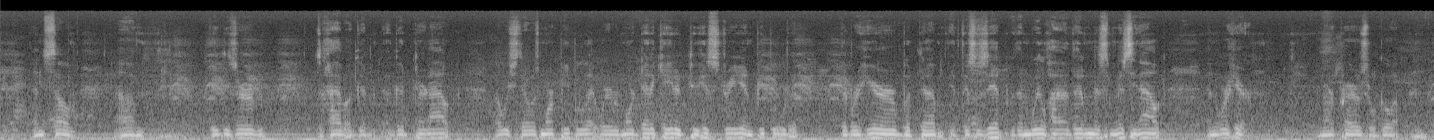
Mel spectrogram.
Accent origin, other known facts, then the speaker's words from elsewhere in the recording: Utah, United States; I was born and raised on the Uintah Ore Reservation. Both my parents are Uncompahgre Ute. And I speak Ute fluently.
